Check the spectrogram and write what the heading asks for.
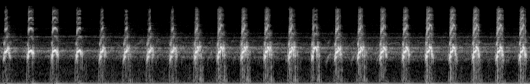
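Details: White-tailed eagle, 28 March 2019 at 06:26, in a long unbroken chain of harsh barking yelps, around four each second, metronome-regular throughout, against a quiet background.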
